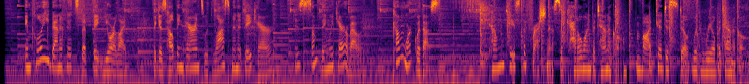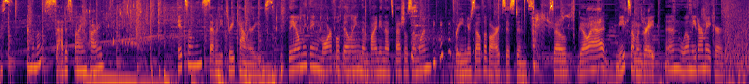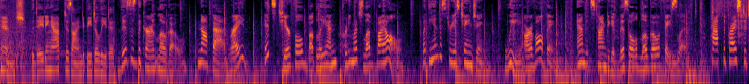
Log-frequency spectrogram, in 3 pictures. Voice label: American voice commercial, Youthful North American VoiceOver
